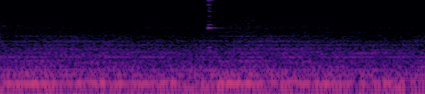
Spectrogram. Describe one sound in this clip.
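A short electronic menu blip sounds once.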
